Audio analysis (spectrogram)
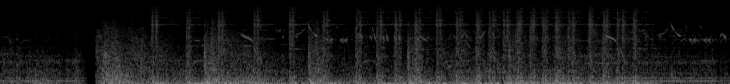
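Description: Rapid bursts of machine gun fire from infantry units in Command & Conquer Generals Zero Hour rattle on continuously and loudly, with a brief dropout near the start and no talk over it.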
